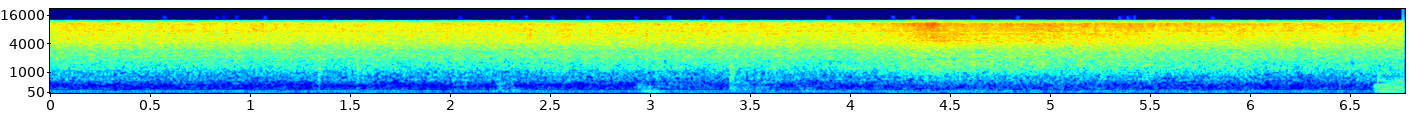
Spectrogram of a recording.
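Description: Duck breasts sear in butter in a hot pan, giving a loud, continuous close-up hiss and sizzle with a few faint knocks of handling, and no voices.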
